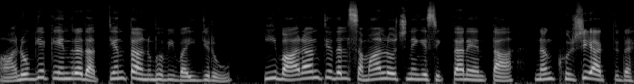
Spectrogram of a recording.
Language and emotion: Kannada, happy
